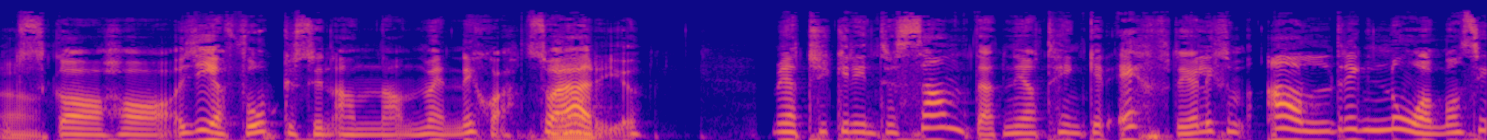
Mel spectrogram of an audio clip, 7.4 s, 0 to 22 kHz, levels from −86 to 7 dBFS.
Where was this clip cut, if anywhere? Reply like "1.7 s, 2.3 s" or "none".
none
